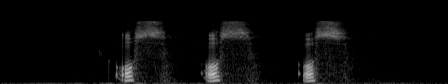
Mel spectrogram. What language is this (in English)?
Norwegian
